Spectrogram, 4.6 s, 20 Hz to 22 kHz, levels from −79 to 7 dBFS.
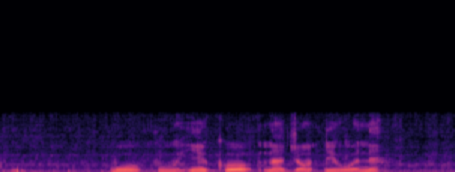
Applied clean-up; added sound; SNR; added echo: none; Engine; 18 dB; none.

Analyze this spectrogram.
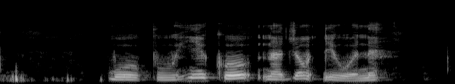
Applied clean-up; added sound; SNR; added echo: none; none; none; none.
